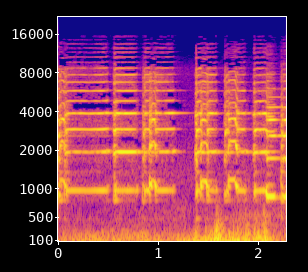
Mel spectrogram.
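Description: Homemade bowed stick fiddle playing high sustained notes, with a quick wavering ornament about halfway through.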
